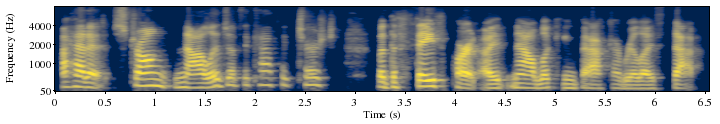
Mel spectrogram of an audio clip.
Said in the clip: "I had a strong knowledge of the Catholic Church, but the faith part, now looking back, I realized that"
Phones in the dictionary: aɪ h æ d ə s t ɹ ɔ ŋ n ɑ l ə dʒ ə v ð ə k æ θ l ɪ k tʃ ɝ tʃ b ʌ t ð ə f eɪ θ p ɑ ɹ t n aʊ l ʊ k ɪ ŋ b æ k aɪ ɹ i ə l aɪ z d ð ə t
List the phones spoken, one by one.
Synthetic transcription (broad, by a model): aɪ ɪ d ə s t ɹ ɔ ŋ n ɑ l ə dʒ ə v ð ə k æ θ l ɪ k tʃ ɝ tʃ b ʌ t ð ə f eɪ θ p ɑ ɹ t n aʊ l ʊ k ɪ ŋ b æ k aɪ ɹ i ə l aɪ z ð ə t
